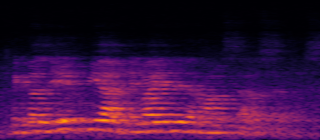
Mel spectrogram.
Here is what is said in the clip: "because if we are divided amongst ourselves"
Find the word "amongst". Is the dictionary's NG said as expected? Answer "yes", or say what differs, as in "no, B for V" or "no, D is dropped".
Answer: no, NG is dropped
